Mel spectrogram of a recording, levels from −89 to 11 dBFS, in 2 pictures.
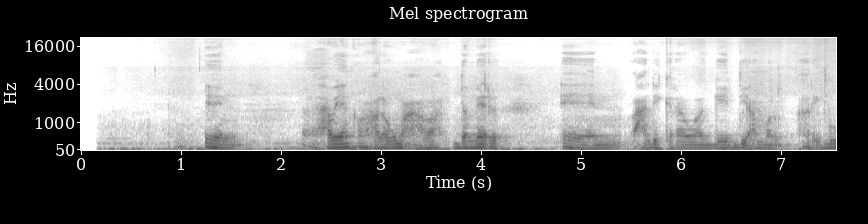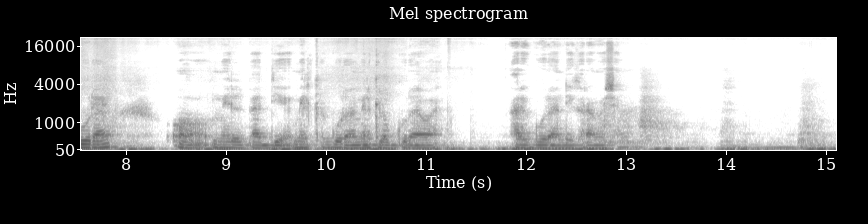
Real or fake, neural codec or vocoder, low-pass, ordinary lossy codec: real; none; none; none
